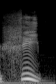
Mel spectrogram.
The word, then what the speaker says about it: sheep: Tomem bastante cuidado com a pronúncia do sheep, porque nós temos o sheep, que é a ovelha, e nós temos o cheap, que é barato, né? Então, tomem bastante cuidado com a pronúncia. É diferente.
